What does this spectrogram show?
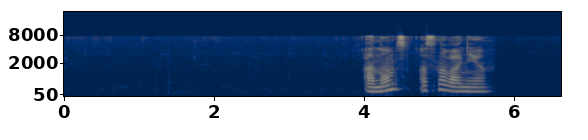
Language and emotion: Russian, neutral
